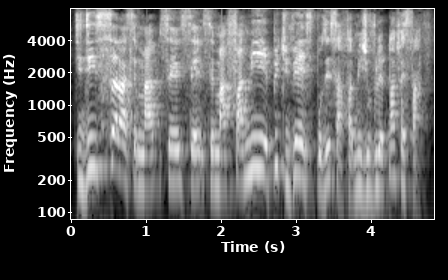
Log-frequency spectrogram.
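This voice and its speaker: A woman's voice: fairly low pitch, lively intonation, a little fast, a little mellow. A middle-aged woman hosting a live stream, ranting angrily at a rival and talking straight to her viewers. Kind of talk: heated live-stream rant.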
